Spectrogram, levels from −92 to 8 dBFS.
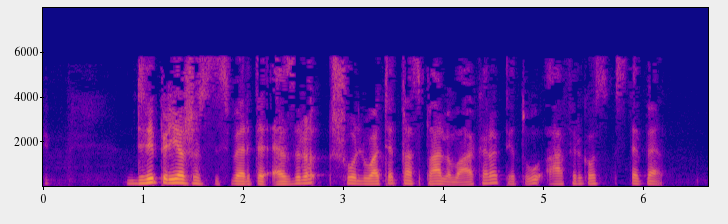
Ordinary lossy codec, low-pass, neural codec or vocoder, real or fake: MP3, 24 kbps; 7.2 kHz; codec, 16 kHz in and 24 kHz out, 0.8 kbps, FocalCodec, streaming, 65536 codes; fake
